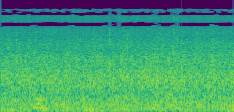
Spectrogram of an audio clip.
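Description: Steady, heavy rain falling, an even hiss with no let-up.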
